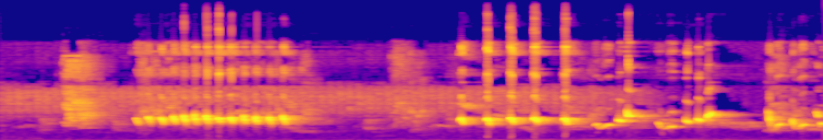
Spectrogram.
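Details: Ashy drongo singing vigorously as a training model for champion birds. A short buzzy burst, then a rapid run of high chips, a pause, and a varied ending of clipped notes and short downslurred whistles.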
